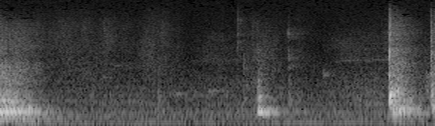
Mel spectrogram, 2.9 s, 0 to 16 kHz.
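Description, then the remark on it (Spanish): The door of a bathroom stall marked number 2 swings shut with a soft clunk as Arquímedes goes back in, followed a moment later by a second, sharper knock of the latch. Fairly quiet, with no voices. “Arquímedes entra de nuevo cerrando la puerta tras de él.”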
